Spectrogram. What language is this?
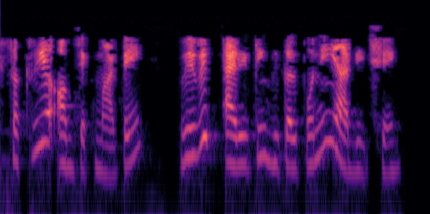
Gujarati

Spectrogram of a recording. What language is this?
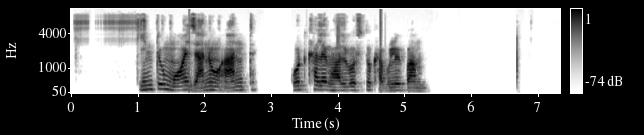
Assamese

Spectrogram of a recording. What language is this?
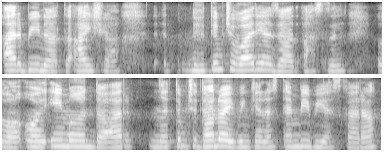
Kashmiri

